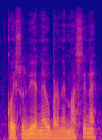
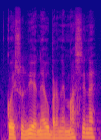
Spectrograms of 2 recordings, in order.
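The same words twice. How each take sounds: No difference in how they are said.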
